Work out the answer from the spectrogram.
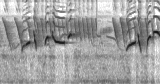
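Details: Oriental magpie-robin singing quickly: buzzy rasping notes mixed with rising whistled slurs, in two phrases with a short pause between.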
